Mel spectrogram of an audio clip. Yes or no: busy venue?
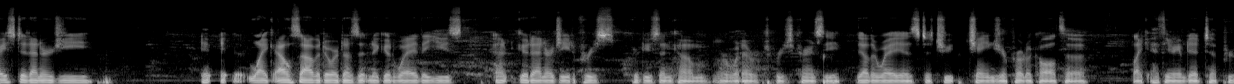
yes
